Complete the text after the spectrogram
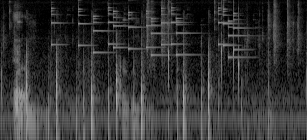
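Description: Short high chimes ring in quick succession.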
